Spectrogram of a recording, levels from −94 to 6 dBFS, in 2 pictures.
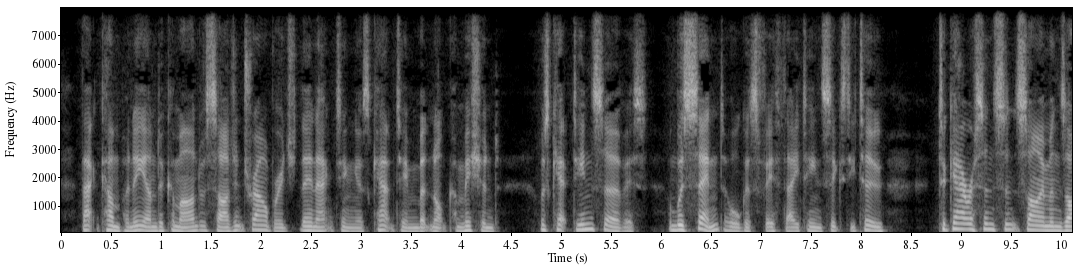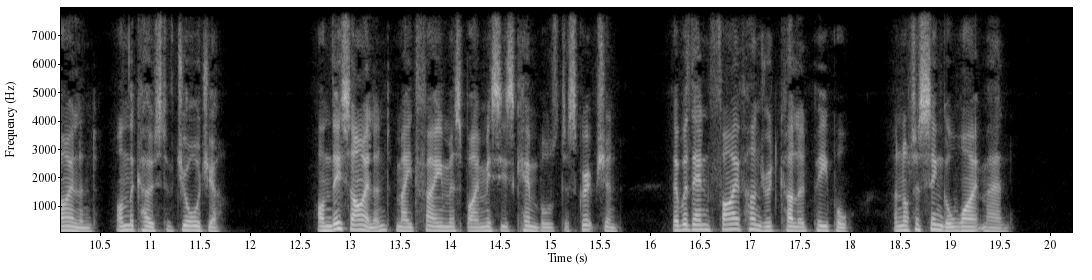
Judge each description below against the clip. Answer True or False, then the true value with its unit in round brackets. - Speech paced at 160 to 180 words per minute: True (165 wpm)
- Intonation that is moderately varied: True (3.8 semitones)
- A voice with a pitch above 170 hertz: False (145 Hz)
